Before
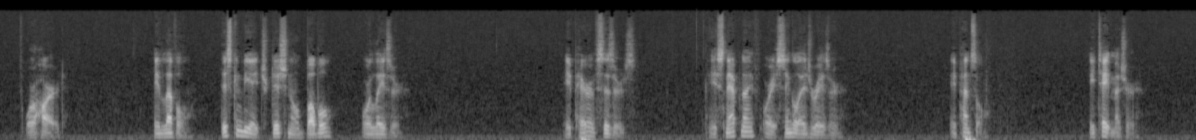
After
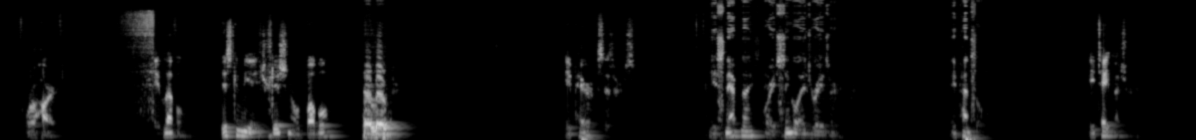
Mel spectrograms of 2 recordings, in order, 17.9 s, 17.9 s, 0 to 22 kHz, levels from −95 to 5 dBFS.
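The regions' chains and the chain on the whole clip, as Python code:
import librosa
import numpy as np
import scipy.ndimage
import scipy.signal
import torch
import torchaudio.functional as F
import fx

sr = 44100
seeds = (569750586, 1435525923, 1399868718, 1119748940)

y = fx.chain(x, sr, fx.highpass(hz=540.0, slope=12),
    fx.pre_swell(db_per_s=46.0), at=(0.8, 2.46))
y = fx.chain(y, sr, fx.bandpass_edges(low_hz=110.0, high_hz=7300.0),
    fx.pre_swell(db_per_s=67.0), at=(3.38, 4.42))
y = fx.chain(y, sr, fx.lowpass_res(hz=470.0, q=3.8),
    fx.leveller(passes=5), at=(5.46, 5.87))
y = fx.chain(y, sr, fx.highpass(hz=880.0, slope=12),
    fx.high_shelf(hz=7000.0, db=-12.0),
    fx.band_widen(depth_pct=100), at=(8.84, 9.36))
y = fx.chain(y, sr, fx.echo_single(ms=546, db=-20.0),
    fx.resample_bad(factor=4, down='none', up='hold'), at=(10.61, 14.77))
y = fx.chain(y, sr, fx.highpass(hz=51.0, slope=12),
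    fx.band_widen(depth_pct=100), at=(16.61, 17.03))
y = fx.bin_expand(y, sr, power=3.0)
y = fx.hum_notches(y, sr, base_hz=60, count=8)
y = fx.band_squash(y, sr, depth_pct=40)
y = y * 10.0 ** (4.0 / 20.0)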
